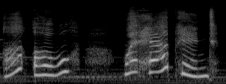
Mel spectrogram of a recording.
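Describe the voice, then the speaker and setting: Tiny nosy fairy sidekick, super high squeaky voice, chirpy little outbursts. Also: female voice, expressive, slow, over music, full character voice. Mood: curious. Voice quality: squeaky, childlike. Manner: talks about herself in third person, blurts reactions. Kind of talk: game cutscene voice acting.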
